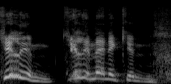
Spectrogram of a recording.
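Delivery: very high, very loud, shrill, sinister dark lord yell. While playing a game, speaker urges on another player in a Palpatine voice. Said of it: "why do you actually sound like Palpatine?".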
